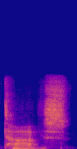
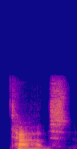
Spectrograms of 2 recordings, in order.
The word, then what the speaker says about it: Ptavvs: second work which is called world of tavs I think that's how you pronounce it P t a VVS it's a madeup word for an alien language pronounce it however you want I'm going to call it tobs silent p and so it's interesting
